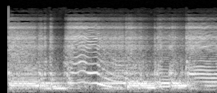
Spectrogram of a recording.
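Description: Distorted electric guitar played through a DOD FreqOut feedback-emulator pedal: sustained notes with a wavering bend about a second in, then a slide down, and a held note starting near the end.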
